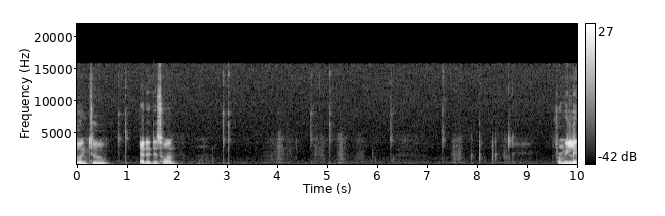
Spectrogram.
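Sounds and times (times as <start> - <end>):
mouse and keyboard clicks: 2.9 - 3.2, 4.6 - 5.2.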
